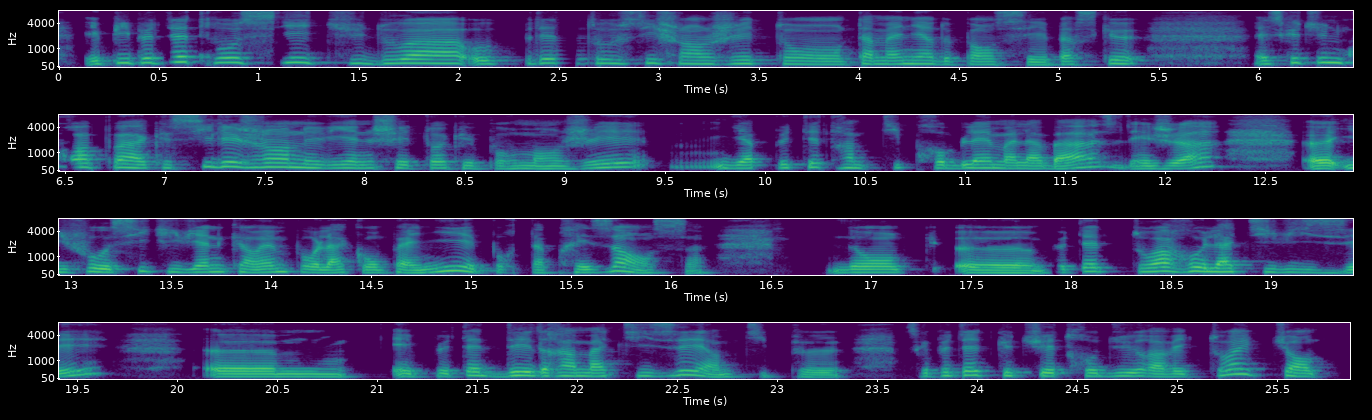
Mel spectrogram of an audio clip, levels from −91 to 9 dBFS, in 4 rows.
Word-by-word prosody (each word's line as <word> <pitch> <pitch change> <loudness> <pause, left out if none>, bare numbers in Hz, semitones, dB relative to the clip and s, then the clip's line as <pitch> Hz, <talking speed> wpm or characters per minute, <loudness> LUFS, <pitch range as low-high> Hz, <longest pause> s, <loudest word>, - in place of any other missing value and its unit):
Et 165 - 0
puis 230 +6 -1
peut-être 270 +4 0
aussi, 245 -1 -1
tu 230 -4 -7
dois 205 +2 +3
ou 175 - -1
peut-être 215 +5 -5
aussi 205 +1 -3
changer 185 -1 -2
ton 160 -4 -2
ta 175 +2 -1
manière 180 +2 0
de 160 - -4
penser. 150 -3 -4
Parce 155 +2 -4
que 190 -2 -1 0.6
est-ce 175 0 -3
que 240 - +1
tu 245 +2 -2
ne 250 - +5
crois 215 -1 -1
pas 190 -4 +3
que 175 +1 -7
si 235 +6 -3
les 245 0 +4
gens 220 +1 +3
ne 200 -4 +3
viennent 175 0 -1
chez 170 -2 -3
toi 170 +1 -1
que 170 -3 -5
pour 145 -1 -7
manger, 160 - -1
mmh, 230 +1 -9
il 160 - -4
y 165 - +2
a 165 - +3
peut-être 180 +4 -5
un 180 - +1
petit 180 +1 -12
problème 175 -1 0
à 150 - +2
la 145 -1 +2
base? 225 +8 +2
Déjà, 145 - +1 0.5
heu, 150 0 +8
il 165 - -2
faut 170 +4 -2
aussi 165 +5 +1
qu'ils 175 -3 -5
viennent 170 +3 +1
quand 170 -4 0
même 170 +5 +2
pour 160 -5 +1
la 145 +1 +2
compagnie 145 - +2
et 205 - +3
pour 155 - -12
ta 140 - -4
présence. 150 - -1 0.7
Donc, 155 0 +2 0.2
heu, 135 -2 +4
peut-être 200 +6 -3
toi, 205 +3 +5
relativiser. 185 - +1 0.5
Hem 145 -2 +3 0.2
et 150 - 0
peut-être 155 +6 -2
dédramatiser 175 +1 +2
un 125 - 0
petit 130 -2 -16
peu. 120 -4 -5 0.3
Parce - - -18
que 165 - -5
peut-être 210 +5 0
que 185 - 0
tu 180 -1 -2
es - - +5
trop 165 - -3
dure 170 0 0
avec 145 0 0
toi 260 +6 +1
et 270 - -1
que - - -21
tu 215 - -2
en 155 -3 +3
175 Hz, 200 wpm, -24 LUFS, 155-205 Hz, 0.7 s, heu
